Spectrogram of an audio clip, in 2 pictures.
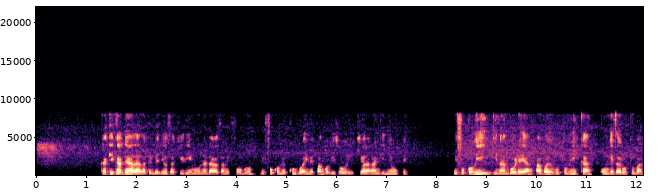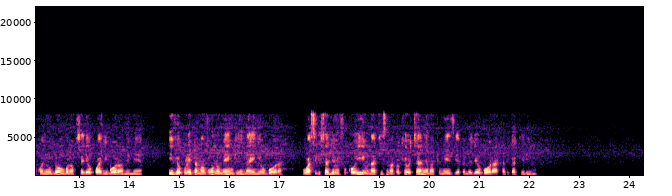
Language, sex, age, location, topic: Swahili, male, 25-35, Dar es Salaam, agriculture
